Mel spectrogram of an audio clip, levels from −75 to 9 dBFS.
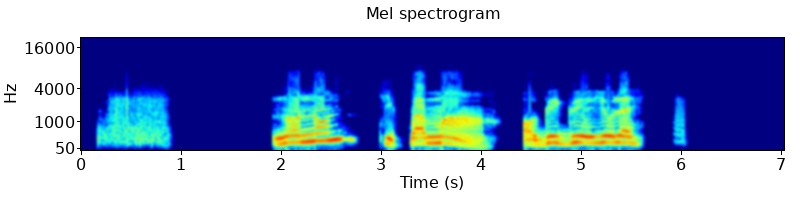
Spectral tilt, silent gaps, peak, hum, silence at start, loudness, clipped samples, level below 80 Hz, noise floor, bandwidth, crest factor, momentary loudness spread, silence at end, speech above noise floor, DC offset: -8.5 dB/octave; 0.98-1.69 s, 2.86-2.99 s, 4.25-4.42 s; 0 dBFS; none; 0.3 s; -10 LUFS; under 0.1%; -52 dBFS; -32 dBFS; 7.2 kHz; 12 dB; 22 LU; 1.45 s; 23 dB; under 0.1%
